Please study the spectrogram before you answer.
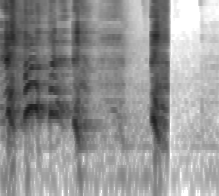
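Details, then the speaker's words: Acted coughing in a school comedy skit, with the speaker complaining of an itchy throat: several short cough bursts from an adult, ending in one sharp isolated cough. "itu yang batuk bukan saya bukan Aduh tenggorokan segala gatel mulu"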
